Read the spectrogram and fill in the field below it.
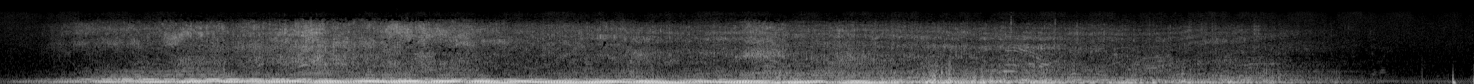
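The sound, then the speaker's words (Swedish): A De Havilland Dragon Rapide biplane taking off at Duxford on 17 June 1984, during an air day themed Rolls Royce on Wheel and Wing: a loud, steady, deep droning piston-engine roar with a throbbing low hum that holds for several seconds, then gradually fades away toward the end. “Först kommer en kort startsekvens med en De Havilland Dragon Repeat.”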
